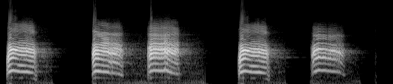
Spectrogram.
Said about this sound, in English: They must be ravens. There's ravens dancing on our roof.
